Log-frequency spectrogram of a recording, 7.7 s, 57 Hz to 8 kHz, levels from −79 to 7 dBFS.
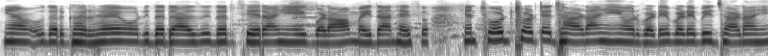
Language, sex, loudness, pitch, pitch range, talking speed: Urdu, female, -13 LUFS, 200 Hz, 195-210 Hz, 165 wpm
